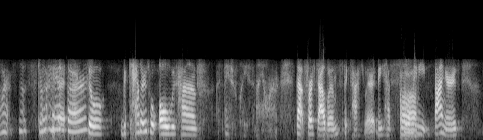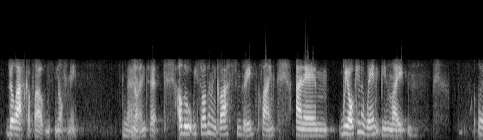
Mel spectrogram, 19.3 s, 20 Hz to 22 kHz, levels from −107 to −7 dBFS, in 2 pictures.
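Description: Throughout, the speech is carried by the G.729 codec at 8 kbit/s. Its pulse-based excitation and filter model make the voice rough and synthetic. On a spectrogram everything above 3.5 kHz and below about 250 Hz is empty, and the harmonics look smeared.

At 0.59 to 0.62 s, and again at 2.72 to 2.81 s just before "will always have a", VoIP packet loss concealed by the speech codec produces a brief fading smear, each consistent with one lost 20 ms packet. The decoder repeats its last pitch and filter at falling gain. On the waveform the envelope sags smoothly, and the spectrogram shows flat, repeated harmonics.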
